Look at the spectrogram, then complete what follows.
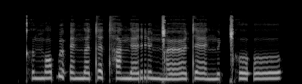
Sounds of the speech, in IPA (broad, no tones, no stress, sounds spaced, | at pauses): kʰ ɵ ŋ ɔ ɓ ɵ ʔ ɛ ŋ ɜ t ɜ tʰ a ŋ ɛ r ø ŋ͡ǀ œː t ɛː ŋ ø ǀʰ o ʔ oː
